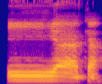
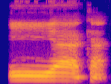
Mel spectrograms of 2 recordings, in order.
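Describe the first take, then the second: No difference in how they are said.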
